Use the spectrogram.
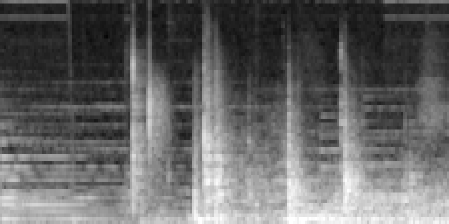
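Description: A billiard cue ball struck with a screw backspin stroke, giving a few sharp knocking clicks of ball contact spaced across a quiet room with some background hum.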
